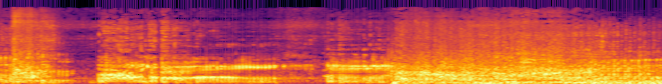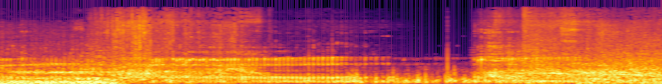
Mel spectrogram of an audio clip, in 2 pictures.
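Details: Cape lion (Panthera leo melanochaita) vocalizations: deep, throaty roars swell and fade in long rasping pulses, with rumbling growls between them and brief pauses.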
